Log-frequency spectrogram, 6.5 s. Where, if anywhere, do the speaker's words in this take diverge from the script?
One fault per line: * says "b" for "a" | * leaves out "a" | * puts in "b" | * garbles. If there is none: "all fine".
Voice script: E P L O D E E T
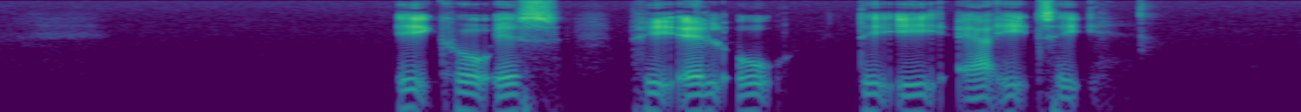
* puts in "K S"
* puts in "R"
